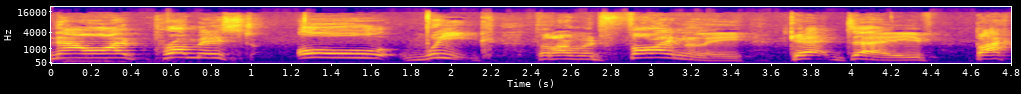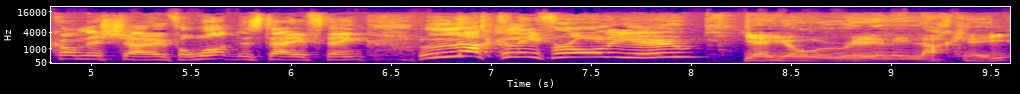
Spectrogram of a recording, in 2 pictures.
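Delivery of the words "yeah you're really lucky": very low, deep puppet character voice. Show host introducing a segment, slipping into a puppet voice. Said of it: "I did the voice on the wrong".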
